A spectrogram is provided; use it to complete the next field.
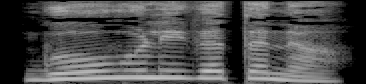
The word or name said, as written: ಗೋವುಳಿಗತನ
